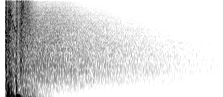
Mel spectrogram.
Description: Pistol Shot; Weapons; DE; Warframe; Tenno; Lasrian

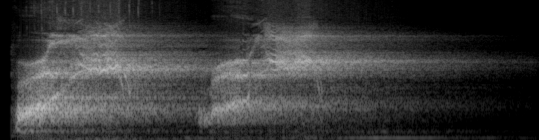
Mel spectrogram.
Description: interior screechy call; Ambience; Misc Indoor; DE; Warframe; Infested Eris

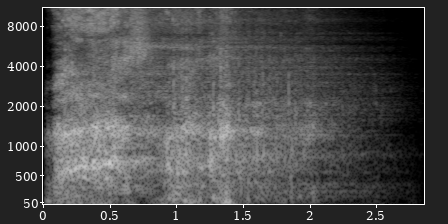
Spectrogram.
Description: Male Vocal Attack; Characters; Enemy; Vocals; Mockeries

